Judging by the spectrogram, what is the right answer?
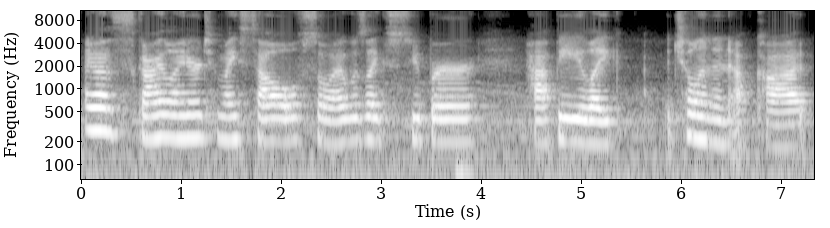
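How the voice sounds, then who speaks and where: A woman's voice: mid-range voice, steady tone, slow pace, a little mellow, slight background noise. A woman in her late twenties chatting casually to camera from a hotel room, rambling with lots of "like" and "um". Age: 20s. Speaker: vlogger.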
